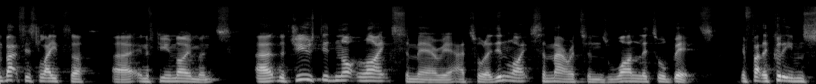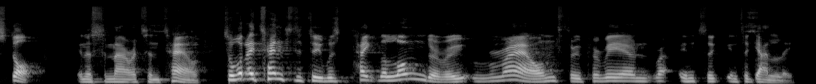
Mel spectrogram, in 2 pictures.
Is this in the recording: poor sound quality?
no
